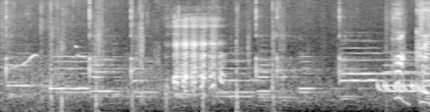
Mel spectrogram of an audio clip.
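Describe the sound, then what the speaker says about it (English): A goat bleats in the video game Little Goody Two Shoes, several faint, wavering cries over a soft musical background, with no talk. "You and that goat of yours, Rosamarine."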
